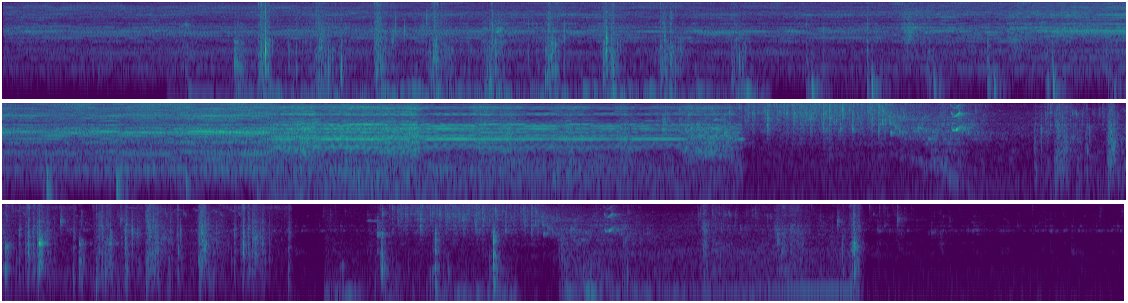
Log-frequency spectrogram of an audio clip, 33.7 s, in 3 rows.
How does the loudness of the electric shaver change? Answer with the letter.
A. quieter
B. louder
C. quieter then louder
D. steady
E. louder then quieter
B.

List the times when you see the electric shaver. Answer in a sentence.
The electric shaver can be heard from 0.0 to 18.6 s.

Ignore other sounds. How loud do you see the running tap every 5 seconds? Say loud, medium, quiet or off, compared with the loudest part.
off, off, off, loud, loud, medium, quiet.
